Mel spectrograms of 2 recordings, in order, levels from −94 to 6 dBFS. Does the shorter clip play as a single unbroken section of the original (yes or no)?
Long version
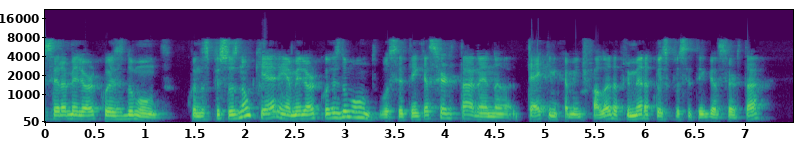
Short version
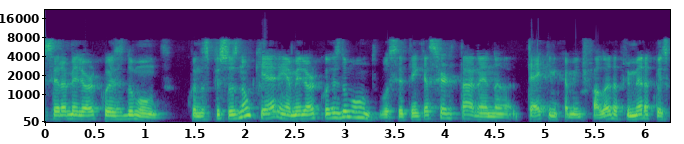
yes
